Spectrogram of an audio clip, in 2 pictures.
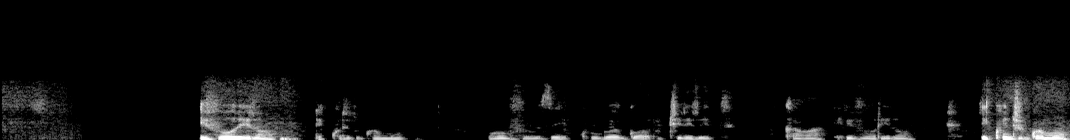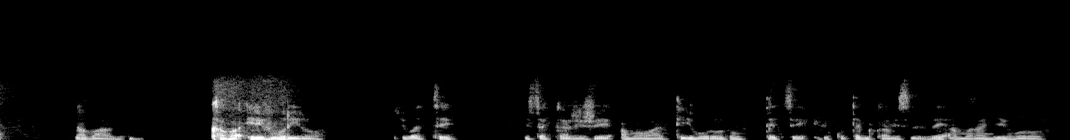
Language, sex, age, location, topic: Kinyarwanda, female, 36-49, Nyagatare, health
